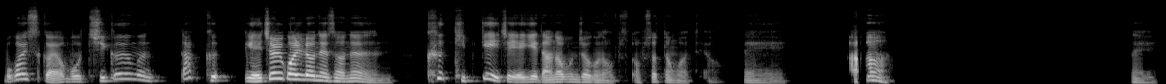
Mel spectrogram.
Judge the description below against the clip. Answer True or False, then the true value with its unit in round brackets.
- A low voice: True (130 Hz)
